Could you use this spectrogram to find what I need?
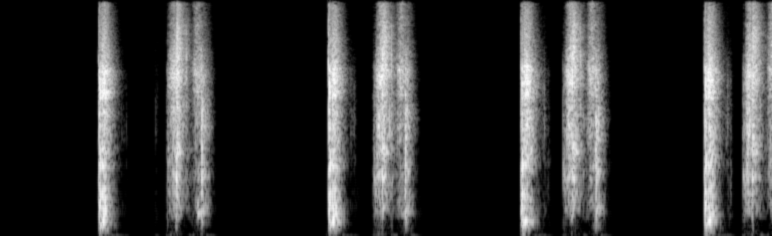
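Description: An airsoft gun fires single shots, each with a sharp snap and a quick mechanical clatter.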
